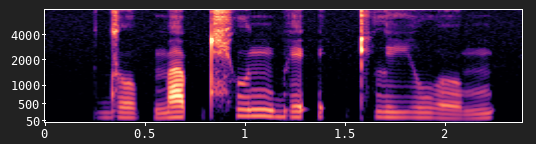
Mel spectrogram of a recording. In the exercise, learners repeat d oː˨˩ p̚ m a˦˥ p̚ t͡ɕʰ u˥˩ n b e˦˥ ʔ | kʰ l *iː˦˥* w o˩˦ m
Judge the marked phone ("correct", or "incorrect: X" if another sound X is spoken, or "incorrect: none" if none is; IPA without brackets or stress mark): incorrect: iː˧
